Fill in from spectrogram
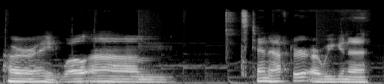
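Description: A man's voice: mid-range voice, fairly even intonation, a little slow, faint music behind. Man, podcast co-host, rambling, hesitant, chuckles a lot. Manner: rambling, hesitant, laughs often. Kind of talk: casual tech podcast chat.

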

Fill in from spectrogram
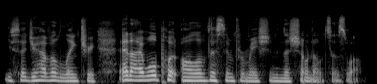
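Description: A woman's voice: on the low side, fairly even intonation, very fast, a little mellow. A woman hosting a podcast interview, asking casual questions and giving brief affirming responses.

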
